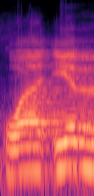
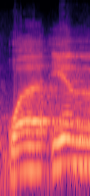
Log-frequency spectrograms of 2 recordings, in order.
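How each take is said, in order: The two takes are said the same way.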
